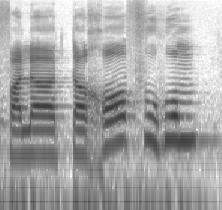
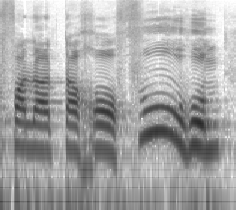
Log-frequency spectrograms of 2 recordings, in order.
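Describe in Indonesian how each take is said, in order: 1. Vokal sebelum suku kata terakhir dibaca pendek. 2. Vokal sebelum suku kata terakhir dibaca panjang. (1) "bila akak terpendekkan ataupun kita sendiri terbaca" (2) "bila Allah kata fala takhafuhum"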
